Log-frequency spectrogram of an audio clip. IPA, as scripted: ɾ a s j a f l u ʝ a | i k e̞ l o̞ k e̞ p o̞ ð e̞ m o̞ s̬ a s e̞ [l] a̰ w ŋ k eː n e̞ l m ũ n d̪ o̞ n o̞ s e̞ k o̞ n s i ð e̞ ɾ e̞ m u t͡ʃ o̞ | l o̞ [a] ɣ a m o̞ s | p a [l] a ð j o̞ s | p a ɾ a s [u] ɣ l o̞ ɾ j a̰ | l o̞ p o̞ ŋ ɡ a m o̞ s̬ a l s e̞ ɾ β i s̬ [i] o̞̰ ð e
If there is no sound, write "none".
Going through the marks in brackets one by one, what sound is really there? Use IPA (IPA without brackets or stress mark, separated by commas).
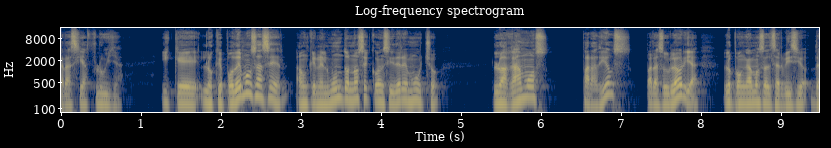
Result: ɾ, a, ɾ, u, j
